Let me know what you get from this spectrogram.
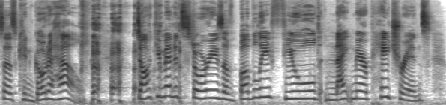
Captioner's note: laugh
